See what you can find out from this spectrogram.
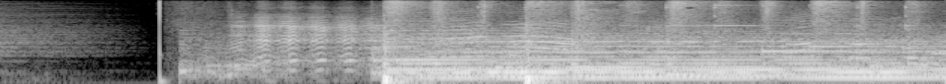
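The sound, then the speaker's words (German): Several goats, given as self-help aid in Ethiopia, bleat loudly, their wavering cries overlapping in a sustained chorus after a sharp knock and a brief lull. “Ziegen als Hilfe zur Selbsthilfe verschenkt AVC nicht nur wie hier in Äthiopien, sondern auch in Nigeria.”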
